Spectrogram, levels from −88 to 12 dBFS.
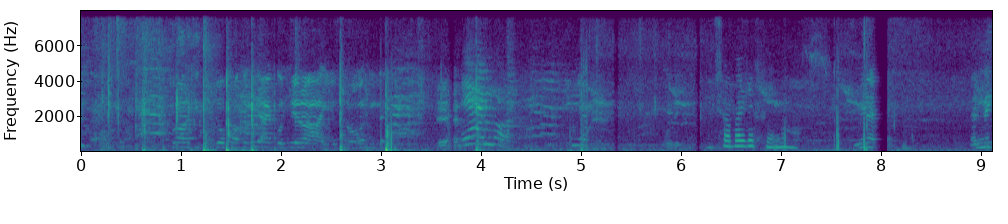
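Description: At 3.66 to 3.74 s, a burst of packet loss leaves the receiver without about 60 ms of audio. It stretches the last sound across the hole for close to 60 ms, fading it as it goes. What should have filled that span is simply skipped, so the sound jumps ahead when real audio returns.

At 5.32 to 5.38 s and again at 6.14 to 6.20 s comes short concealed packet loss. Each time roughly 40 ms arrives too late for the decoder. The receiver bridges the gap by extending the previous sound and then crossfades into the real signal. Each instance is heard as a brief smear or wobble, and a short transient inside the gap can disappear.

From 7.92 to 8.08 s, a larger burst of packet loss takes out about 140 ms. Concealment again carries the last sound forward, fading it for about 140 ms, and about 40 ms drops to silence before playback resumes further along. The result is a held, decaying tail, then a cut and a jump.

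Throughout, the audio sits in a call path whose coding leaves nothing above 8 kHz, which fits a wideband codec such as G.722.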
